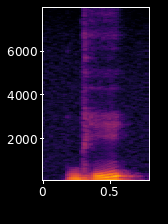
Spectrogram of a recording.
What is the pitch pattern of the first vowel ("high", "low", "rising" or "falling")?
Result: rising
